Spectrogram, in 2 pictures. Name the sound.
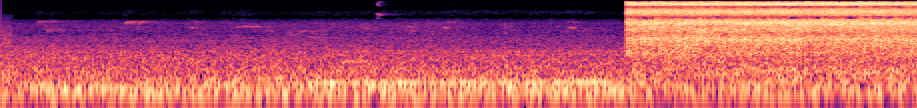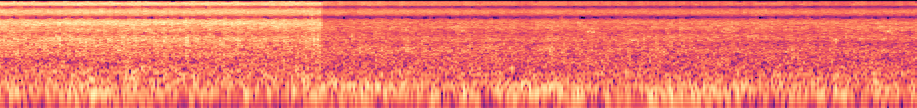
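water fountain splashing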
